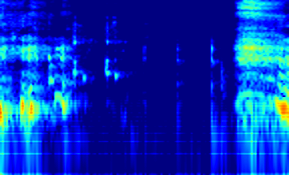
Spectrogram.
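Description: Wet chewing and mouth noises from a person chewing in front of a camera come in two bursts, a quick smacking run, a quiet pause with faint clicks, then a louder, squelchier stretch.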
